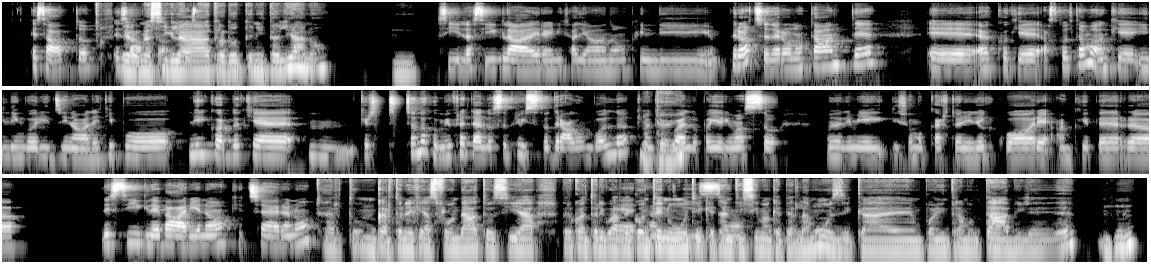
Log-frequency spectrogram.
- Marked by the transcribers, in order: tapping; other background noise
- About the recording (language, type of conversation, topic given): Italian, podcast, Quale canzone ti riporta subito all’infanzia?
